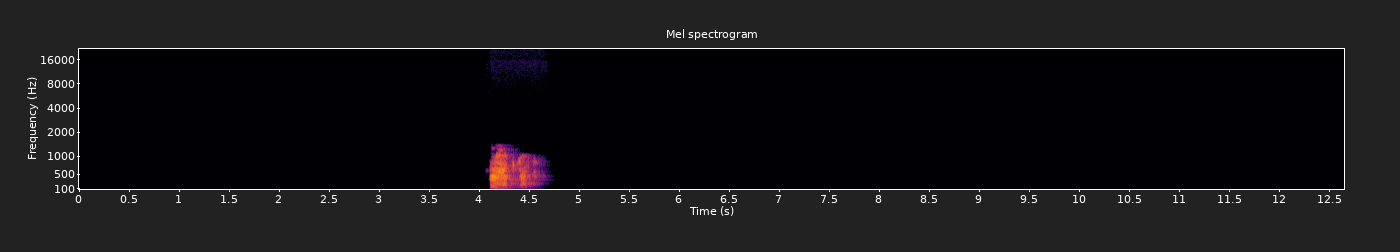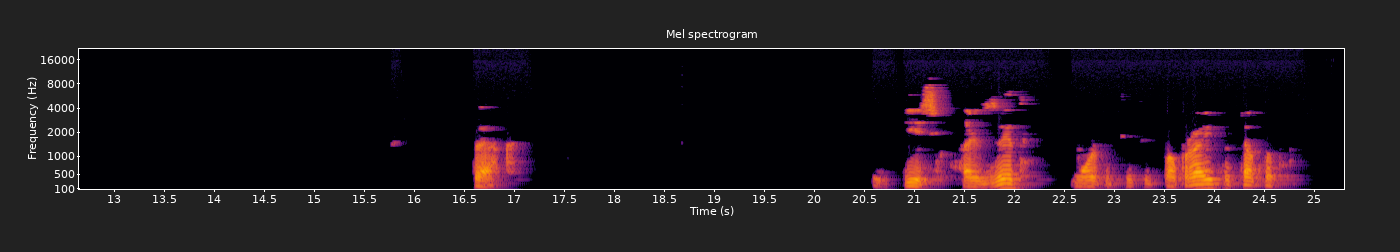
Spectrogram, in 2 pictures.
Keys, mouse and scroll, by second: 0.0 middle click, 1.4-1.7 shift+middle drag, 2.8-6.8 drag, 8.3 click, 9.3 click, 10.3 shift+middle click, 13.7-15.4 middle drag, 16.1 shift+middle click, 16.9 shift+middle click, 17.8 shift+middle click, 18.5 shift+middle click, 19.3 shift+middle click, 21.1 alt+z, 21.7 click, 22.9-24.3 drag, 24.7 shift+middle click.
